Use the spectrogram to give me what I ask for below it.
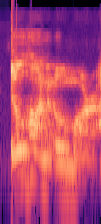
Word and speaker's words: Ilhan Omar: Ilhan Omar.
